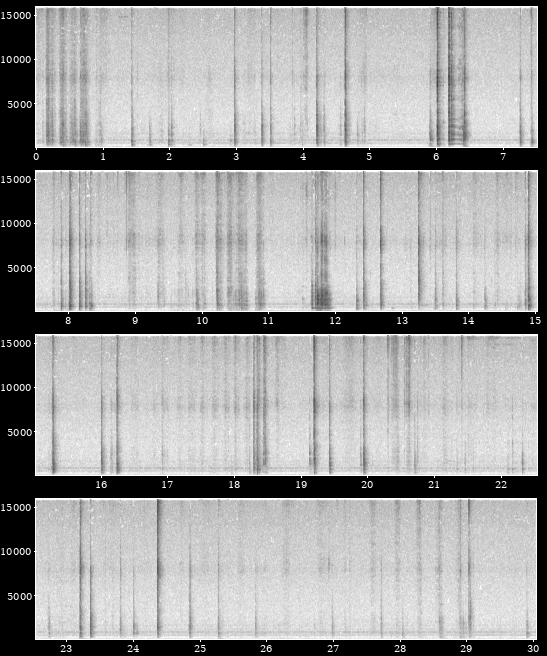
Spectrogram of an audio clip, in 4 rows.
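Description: Screwdriver undoing screws in the plastic base of a mixer grinder: irregular clicks and small knocks of metal on plastic, with a few louder clattery bursts about 6, 8, 10 and 12 seconds in. A faint steady hum runs underneath.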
